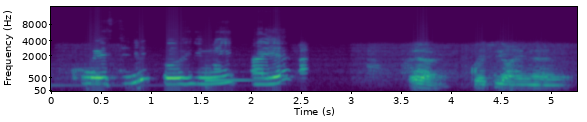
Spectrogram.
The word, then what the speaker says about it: Kawasi Ohene-Ayeh: Kawasi Ohene-Ayeh, right.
